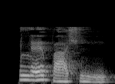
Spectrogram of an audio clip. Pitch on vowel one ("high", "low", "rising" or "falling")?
high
